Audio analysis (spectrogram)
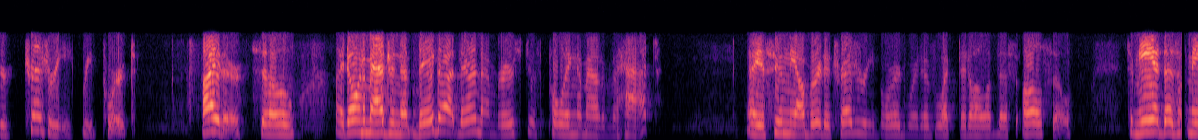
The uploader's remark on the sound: Southern Alberta Telephone Town Hall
